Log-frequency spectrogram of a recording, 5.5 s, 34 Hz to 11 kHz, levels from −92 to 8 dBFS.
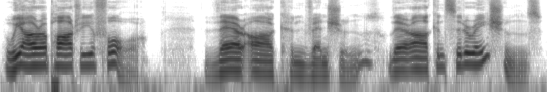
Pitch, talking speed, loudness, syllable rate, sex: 140 Hz, 130 wpm, -18 LUFS, 5.1 syllables/s, male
